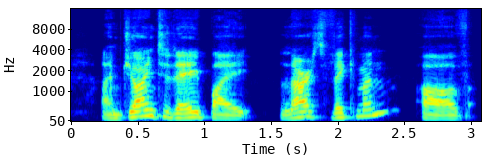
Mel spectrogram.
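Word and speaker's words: Wikman: Do you want to give us the the real Swedish pronunciation? L Vikman and I run a small consultancy called Unud.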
